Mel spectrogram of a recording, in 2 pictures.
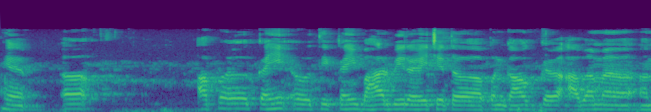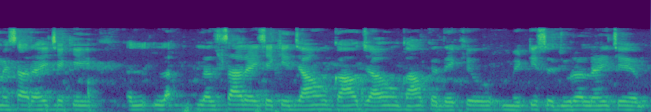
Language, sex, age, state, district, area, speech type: Maithili, male, 30-45, Bihar, Purnia, rural, spontaneous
